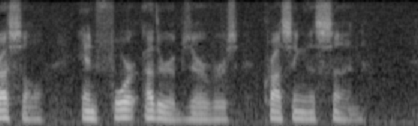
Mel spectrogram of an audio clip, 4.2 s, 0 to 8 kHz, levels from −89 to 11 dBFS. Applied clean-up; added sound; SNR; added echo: none; none; none; none.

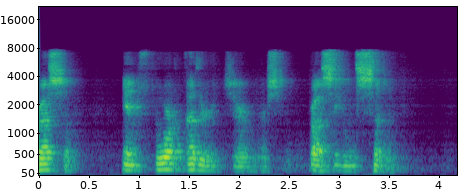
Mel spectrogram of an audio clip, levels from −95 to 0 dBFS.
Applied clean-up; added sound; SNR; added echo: neural mask model DeepFilterNet 3.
